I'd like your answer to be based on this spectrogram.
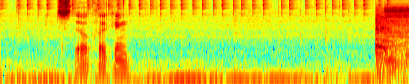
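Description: Computer keyboard keys pressed in a few quick bursts to skip a game intro, soft clicks near the start and again at the end, with a steady background hum.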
